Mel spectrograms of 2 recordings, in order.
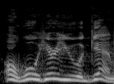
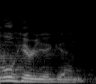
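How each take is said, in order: First: It sounds warm and eager, inviting a return. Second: It sounds polite but dismissive and uninterested. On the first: They genuinely want to hear more. "like, please come again" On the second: They are politely brushing him off. "Sounds more like just politely putting him off"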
